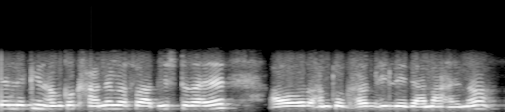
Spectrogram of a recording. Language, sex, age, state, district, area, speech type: Hindi, female, 60+, Uttar Pradesh, Mau, urban, conversation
